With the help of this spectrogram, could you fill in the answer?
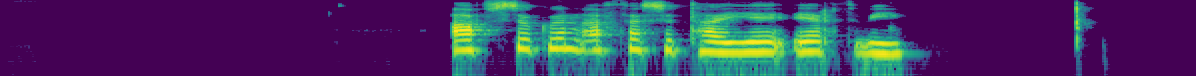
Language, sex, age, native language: Icelandic, female, 30-39, Icelandic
